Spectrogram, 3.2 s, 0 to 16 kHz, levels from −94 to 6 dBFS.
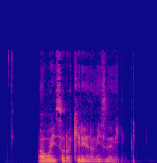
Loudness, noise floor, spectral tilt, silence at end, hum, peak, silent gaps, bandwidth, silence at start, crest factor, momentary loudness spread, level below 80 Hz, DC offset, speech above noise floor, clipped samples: -30 LUFS; -57 dBFS; -5.5 dB/octave; 0.8 s; none; -14 dBFS; none; 11.5 kHz; 0.75 s; 18 dB; 19 LU; -64 dBFS; under 0.1%; 27 dB; under 0.1%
